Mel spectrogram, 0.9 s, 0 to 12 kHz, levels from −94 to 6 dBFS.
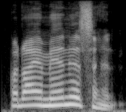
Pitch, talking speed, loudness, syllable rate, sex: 190 Hz, 255 wpm, -13 LUFS, 7.6 syllables/s, male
